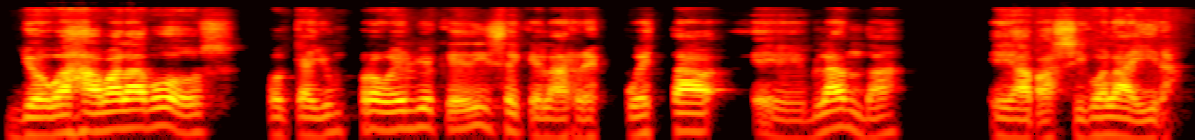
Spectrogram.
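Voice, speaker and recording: Heard without any room sound, this middle-aged man has a gravelly, medium-pitched voice and normal speed. His church talk on family life is earnest and conversational, full of restarted, repeated words and frequent "¿ves?" check-ins.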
